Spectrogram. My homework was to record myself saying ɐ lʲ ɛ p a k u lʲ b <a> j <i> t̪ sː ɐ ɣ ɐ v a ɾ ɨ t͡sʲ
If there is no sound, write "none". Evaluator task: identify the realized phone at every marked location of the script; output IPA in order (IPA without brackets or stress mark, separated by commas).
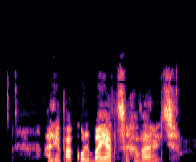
a, a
